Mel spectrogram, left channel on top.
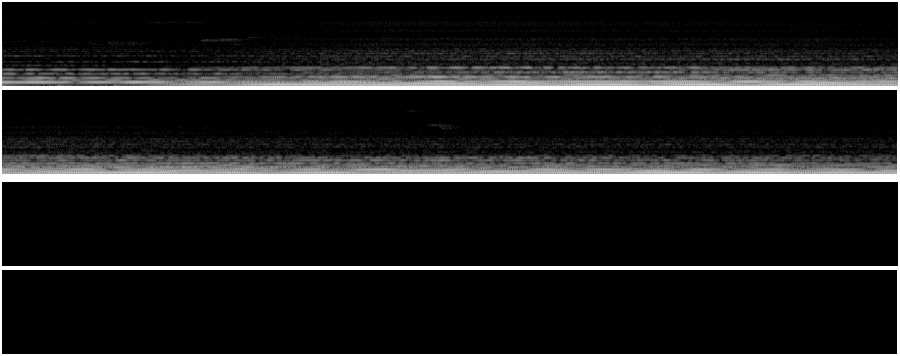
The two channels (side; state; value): right; silent; digital silence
